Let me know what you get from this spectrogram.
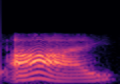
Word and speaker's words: Ai: What happened is God delivered them at Jericho, but when they went to take the next city, Ai, it's pronounced I and it's spelled A-I, they went in to take the city, then they were beaten and ran off, and many were killed.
